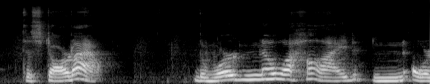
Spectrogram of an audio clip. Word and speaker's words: Noahide: this video now to start out the word Noahide or Noah hide as it's pronounced in Hebrew is not in the Hebrew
